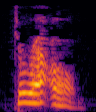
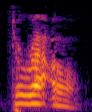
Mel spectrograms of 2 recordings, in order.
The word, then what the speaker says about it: tereo: Okay, we have the aorist active indicative of tereo. And boy, this is where we start some fun. Tereo. T-E-R-E, long O. Tereo.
